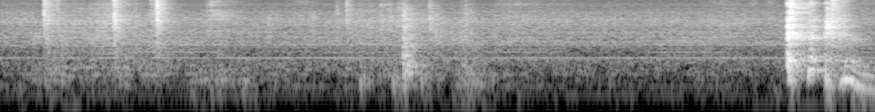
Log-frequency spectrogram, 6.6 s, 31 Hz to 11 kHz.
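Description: A CD being loaded into the PC's HP CD-Writer Plus 7500 optical drive: three light clicks in the first second or so, then a single knock about three seconds in, over the steady hum of the running computer. A sudden loud sound comes right at the end.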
